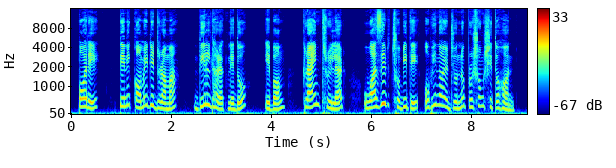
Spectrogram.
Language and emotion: Bengali, neutral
